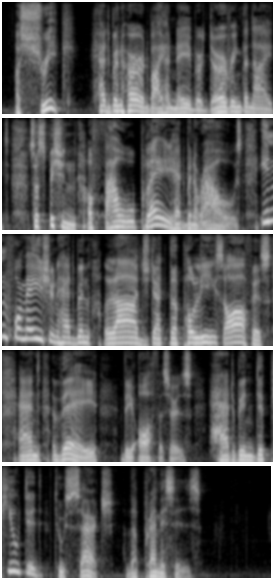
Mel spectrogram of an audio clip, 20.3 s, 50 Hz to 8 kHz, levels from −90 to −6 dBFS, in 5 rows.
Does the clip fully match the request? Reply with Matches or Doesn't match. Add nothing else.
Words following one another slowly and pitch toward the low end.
Matches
